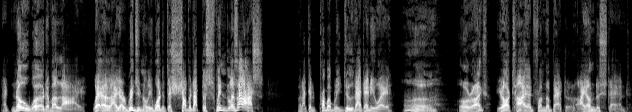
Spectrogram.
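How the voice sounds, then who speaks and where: An actor voicing a gruff, hot-tempered but loyal middle-aged medieval nobleman in a video game, with a rough, gravelly voice and a blunt, lordly, emphatic manner. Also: mid-range voice, big pitch swings, unhurried, bright, forceful tone, no room sound, clean studio sound, exaggerated voice. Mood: gruff, subdued. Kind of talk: dramatic video game voice acting.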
